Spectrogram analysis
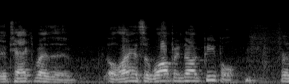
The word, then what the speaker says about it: Wampanoag: by the Alliance of Wampanoag people for not saying their tribe name right, because I can't pronounce that shit. I For can't. whatever reason, I can't say Wampanoag. Sounds like eggnog, but different. Wampanoag.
